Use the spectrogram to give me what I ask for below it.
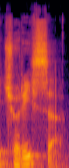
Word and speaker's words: Choriza: right like okay sure maybe the th is not something that comes naturally to you i know i struggle with it sometimes but then just say choriza i really enjoy during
